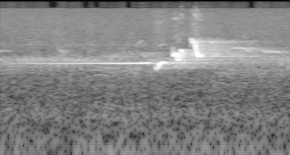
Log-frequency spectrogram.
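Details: Japanese bush warbler in May, singing on a morning from the tip of a silver grass plume; a long steady whistle swells, then ends in a quick, loud, warbled flourish of three notes.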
